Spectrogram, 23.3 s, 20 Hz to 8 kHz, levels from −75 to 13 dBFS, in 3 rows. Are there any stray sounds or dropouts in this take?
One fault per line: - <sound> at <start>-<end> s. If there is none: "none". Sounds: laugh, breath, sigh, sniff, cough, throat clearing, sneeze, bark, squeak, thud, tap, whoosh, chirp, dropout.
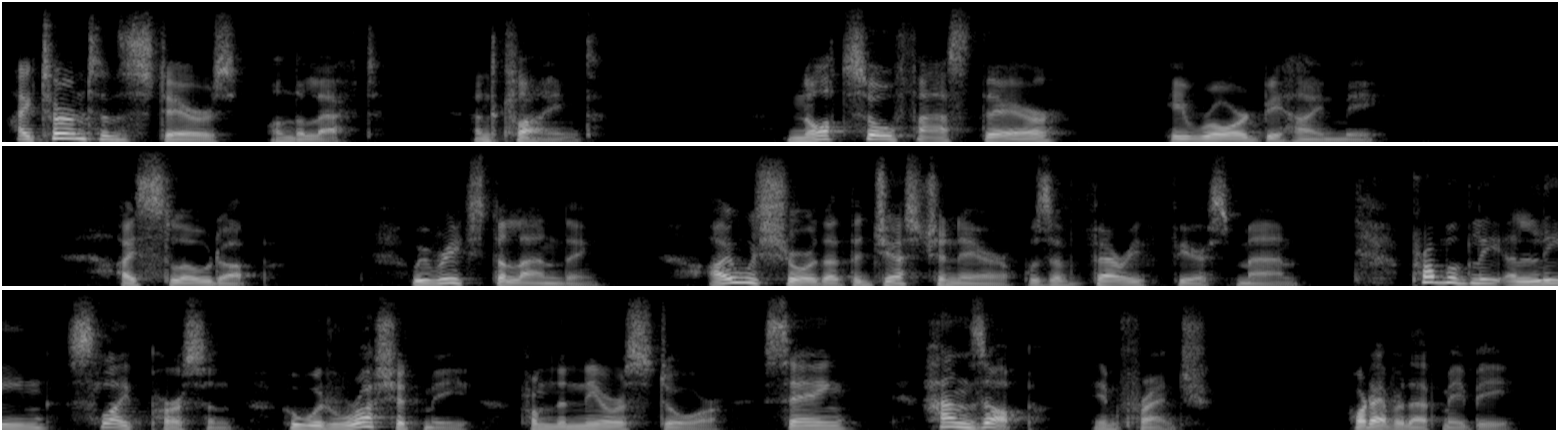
none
